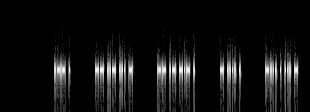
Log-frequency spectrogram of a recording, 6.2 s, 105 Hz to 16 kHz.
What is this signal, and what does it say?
Morse code, heard as a keyed tone, about 50 wpm, 700 Hz. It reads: WE MUST MAKE THE BEST
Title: 3x Word-Spacing - Sentences from Top 400 Words - 50wpm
